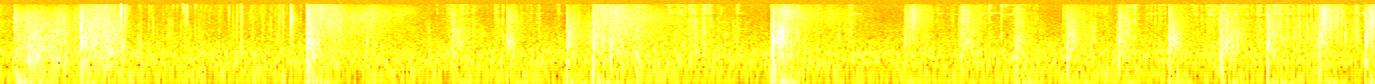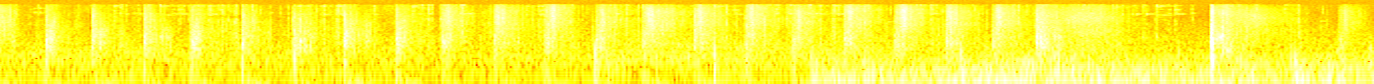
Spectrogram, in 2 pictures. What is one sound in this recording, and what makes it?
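Quick footsteps run over grass and gravel.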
